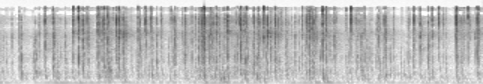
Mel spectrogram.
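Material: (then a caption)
Plastic. A medium clear plastic bag with a printed label, full of dried egg noodles and standing on a sofa, is scratched, tapped and squeezed by long acrylic nails and fingertips. Dense, crisp crinkling and crunching with quick bright clicks runs throughout, with little low end.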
